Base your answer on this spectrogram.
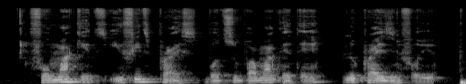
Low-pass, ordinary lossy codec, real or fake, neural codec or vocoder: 14.4 kHz; none; real; none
